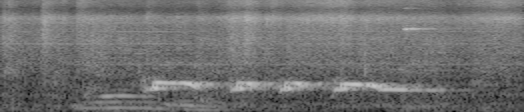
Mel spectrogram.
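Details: Zebra dove in a house yard: soft low coo followed by a run of fluttering, trilled cooing notes lasting about a second and a half.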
